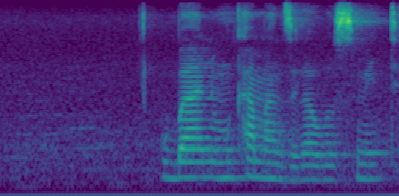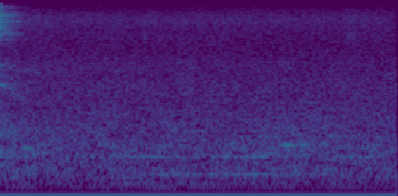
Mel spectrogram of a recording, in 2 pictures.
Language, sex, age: South Ndebele, female, 19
